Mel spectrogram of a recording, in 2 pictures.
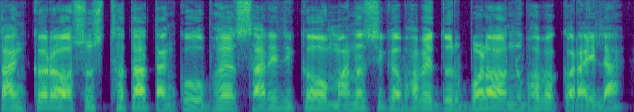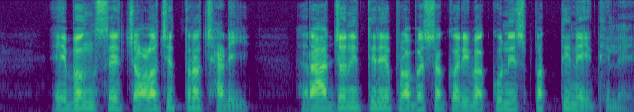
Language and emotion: Odia, neutral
